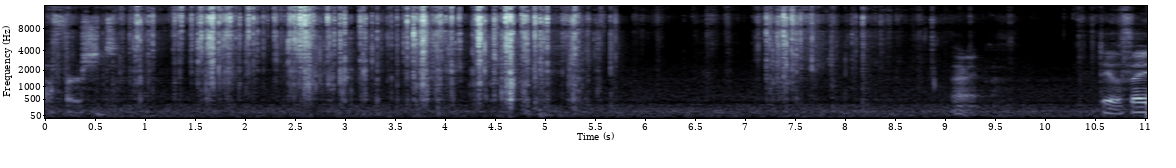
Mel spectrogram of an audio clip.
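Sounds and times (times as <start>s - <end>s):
cellophane wrapper crinkling and tearing: 0.8s - 5.8s, 7.1s - 8.3s.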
